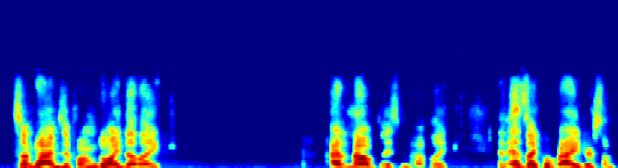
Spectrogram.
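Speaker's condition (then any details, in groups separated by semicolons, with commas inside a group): Muscular dystrophy; uses power wheelchair, diagnosed some years ago; ongoing doctor visits and therapy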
